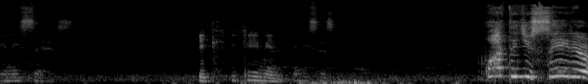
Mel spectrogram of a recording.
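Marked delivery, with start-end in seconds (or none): 4.8-5.9 high-pitched mock outrage; imitated angry husband. Husband confronting wife over his ex, mock angry. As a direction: mimic an upset husband's accusing question. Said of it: "a man is getting angry".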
